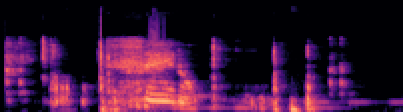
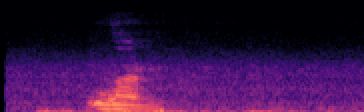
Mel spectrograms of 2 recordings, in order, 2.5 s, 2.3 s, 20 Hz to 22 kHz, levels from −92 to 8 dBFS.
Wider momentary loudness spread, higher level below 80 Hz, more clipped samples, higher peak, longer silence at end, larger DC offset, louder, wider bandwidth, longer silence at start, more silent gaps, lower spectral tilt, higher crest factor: second, 15 LU vs 25 LU; second, -46 dBFS vs -34 dBFS; neither; first, -2 dBFS vs -6 dBFS; first, 0.45 s vs 0 s; neither; first, -18 LUFS vs -22 LUFS; first, 10 kHz vs 5.2 kHz; second, 0.05 s vs 0.2 s; neither; second, -6.5 dB/octave vs -11 dB/octave; about the same, 18 dB vs 18 dB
